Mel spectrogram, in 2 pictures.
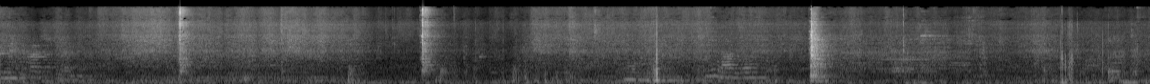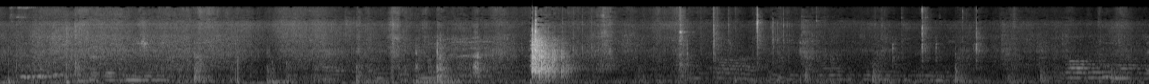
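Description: Plastic clicks and snaps from a fibre-optic fusion splicer as optical fibres are seated and its fibre clamps and lid are closed, with light handling noise between. There are four sharp clicks, the loudest near the end.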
